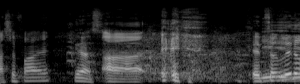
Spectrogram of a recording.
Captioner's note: laughter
